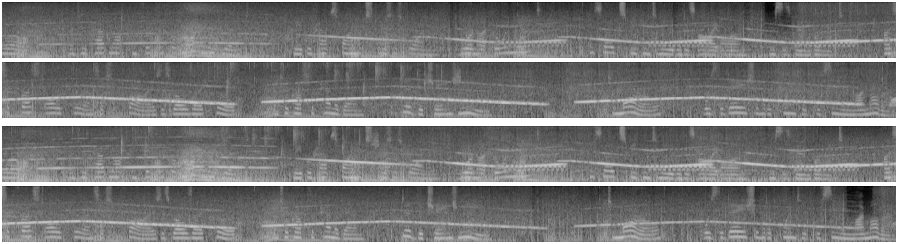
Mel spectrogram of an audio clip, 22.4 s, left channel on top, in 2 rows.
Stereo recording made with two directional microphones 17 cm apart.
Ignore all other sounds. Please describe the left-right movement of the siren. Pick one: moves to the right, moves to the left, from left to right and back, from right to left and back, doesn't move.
moves to the left.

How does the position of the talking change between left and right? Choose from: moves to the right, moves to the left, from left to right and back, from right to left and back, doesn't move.
doesn't move.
